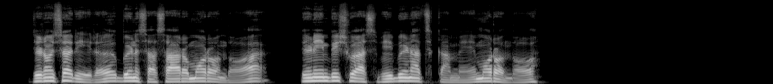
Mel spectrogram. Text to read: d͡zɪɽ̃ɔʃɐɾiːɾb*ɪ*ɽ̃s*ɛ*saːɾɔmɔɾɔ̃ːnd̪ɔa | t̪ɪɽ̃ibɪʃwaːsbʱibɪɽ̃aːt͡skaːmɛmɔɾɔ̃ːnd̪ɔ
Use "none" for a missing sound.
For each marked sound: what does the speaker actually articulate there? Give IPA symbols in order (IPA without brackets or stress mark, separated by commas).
ɪ, a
